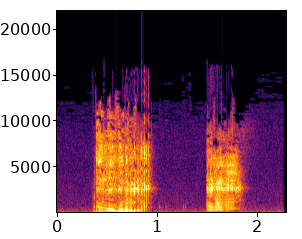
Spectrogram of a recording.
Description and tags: morning fart
aliens, car, explosion, fart, flatulation, flatulence, frogs, gas, noise, poot, race, space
